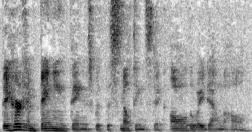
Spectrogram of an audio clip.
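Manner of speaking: usual speaking voice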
